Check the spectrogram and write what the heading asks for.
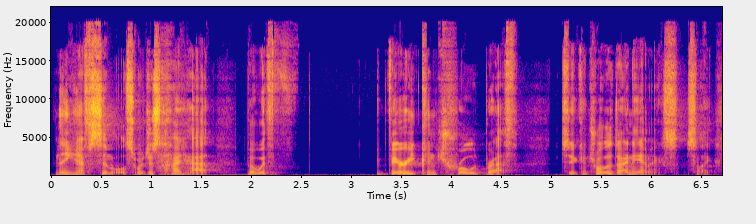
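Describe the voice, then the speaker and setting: A young man with a deep voice and a gravelly edge hosts a relaxed beatboxing tutorial. His pitch rises and falls a lot as he explains each technique, and he is quick to poke fun at his own skill. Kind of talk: casual vocal technique tutorial.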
